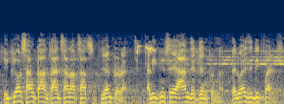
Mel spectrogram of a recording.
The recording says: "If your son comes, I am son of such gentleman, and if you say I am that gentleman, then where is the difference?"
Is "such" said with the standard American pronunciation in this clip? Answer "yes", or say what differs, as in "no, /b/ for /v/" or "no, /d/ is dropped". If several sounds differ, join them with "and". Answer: no, /s/ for /tʃ/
